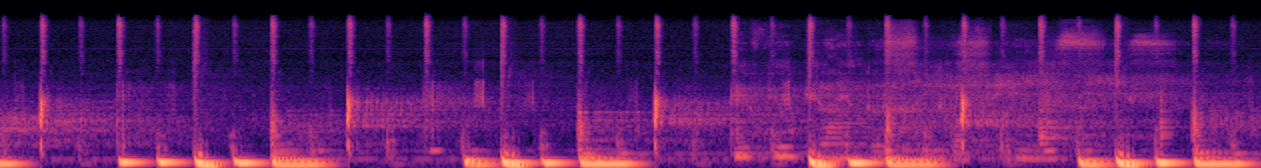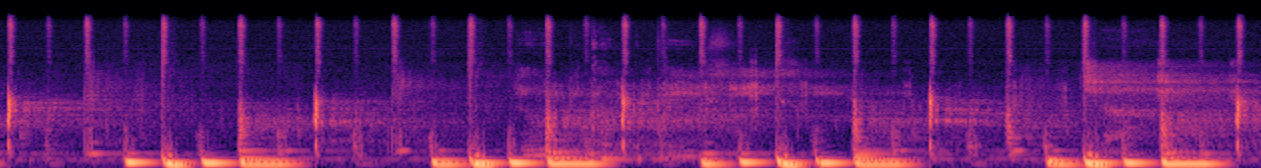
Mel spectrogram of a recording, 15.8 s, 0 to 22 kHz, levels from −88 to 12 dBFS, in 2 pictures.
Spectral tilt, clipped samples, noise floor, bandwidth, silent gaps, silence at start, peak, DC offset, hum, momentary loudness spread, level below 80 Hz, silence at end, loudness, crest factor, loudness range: -5.5 dB/octave; under 0.1%; -33 dBFS; 15.5 kHz; none; 0 s; 0 dBFS; under 0.1%; none; 16 LU; -16 dBFS; 0 s; -14 LUFS; 12 dB; 2 LU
